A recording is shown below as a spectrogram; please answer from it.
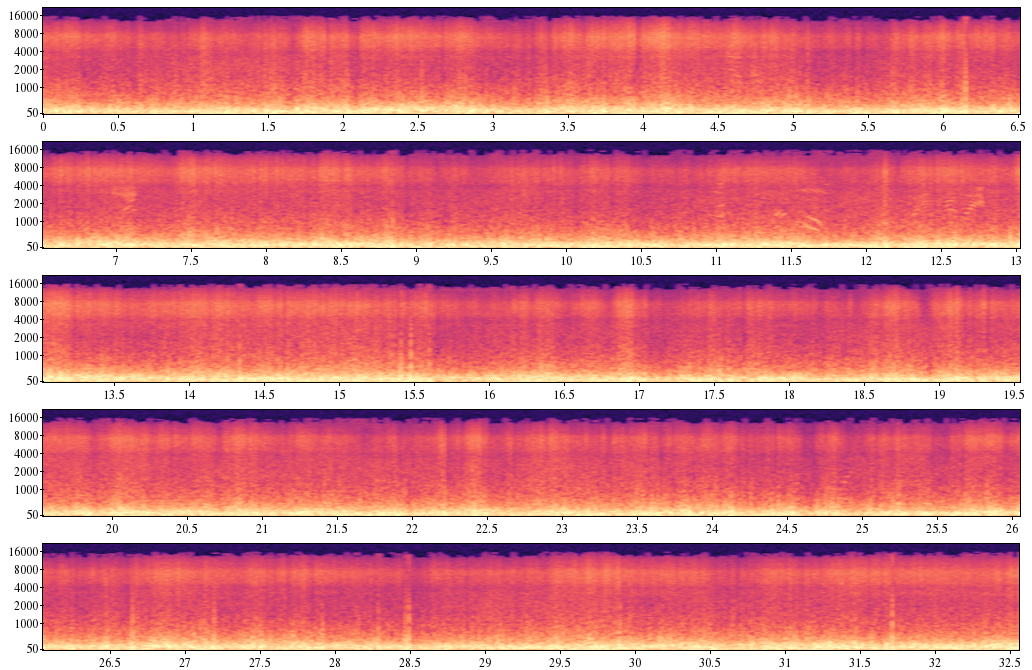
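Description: Strong wind buffeting the microphone: a loud, steady low rumble that drowns out other sound.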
